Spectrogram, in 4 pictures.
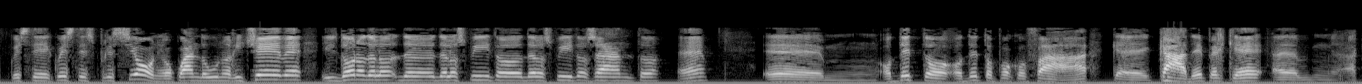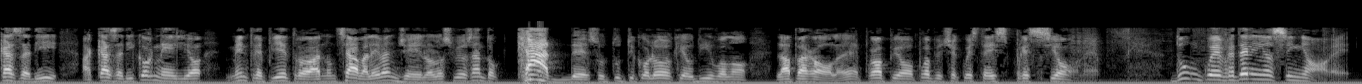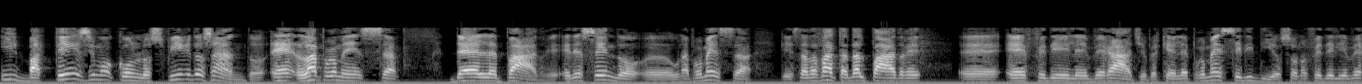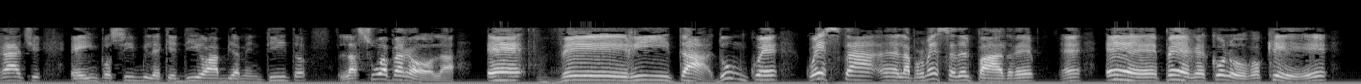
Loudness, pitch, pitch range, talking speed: -16 LUFS, 155 Hz, 130-185 Hz, 130 wpm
